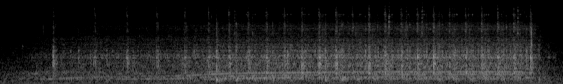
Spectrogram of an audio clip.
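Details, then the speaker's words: Singer 401A sewing machine, first run after decades of sitting, freshly cleaned and oiled: even, light ticking at about three stitches a second, rising smoothly with the foot pedal, no knocks or grinding; runs healthy. "That sounds really nice."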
